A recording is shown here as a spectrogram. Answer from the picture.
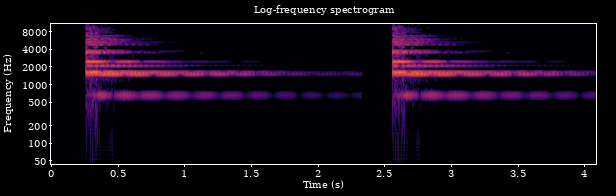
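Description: A metal bell struck twice, a little over two seconds apart, each strike ringing out and fading; the first ring stops abruptly just before the second strike.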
